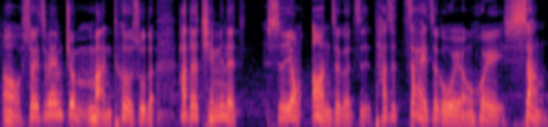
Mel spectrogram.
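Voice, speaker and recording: A man's voice: fairly high pitch, very animated, normal speed, faint music behind. A young man with a Taiwanese Mandarin accent, co-hosting a podcast and explaining English grammar step by step in a chatty way. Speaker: podcast co-host teaching English.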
